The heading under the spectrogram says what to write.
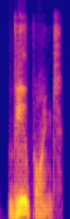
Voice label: "viewpoint", British

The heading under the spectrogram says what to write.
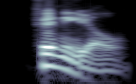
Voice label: "finial", American

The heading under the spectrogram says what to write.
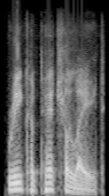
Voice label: "Recapitulate", American

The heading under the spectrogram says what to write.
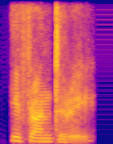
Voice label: "effrontery", Indian

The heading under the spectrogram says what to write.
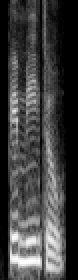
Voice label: "pimiento", Indian; Dictionary

